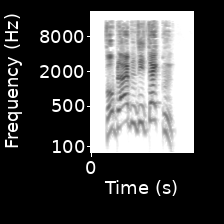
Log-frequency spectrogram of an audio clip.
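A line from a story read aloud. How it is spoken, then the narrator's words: Distant call. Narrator (German): ruft Otto von der Treppe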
